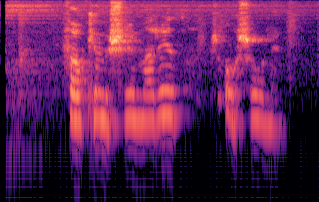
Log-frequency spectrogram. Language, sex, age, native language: Icelandic, female, 9, Icelandic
